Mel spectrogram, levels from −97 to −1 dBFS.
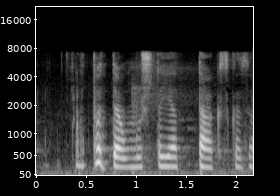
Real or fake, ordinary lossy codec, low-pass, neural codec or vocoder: real; AAC, 48 kbps; 7.2 kHz; none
